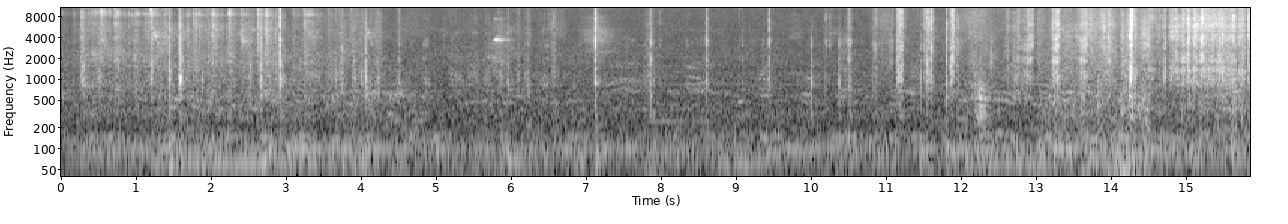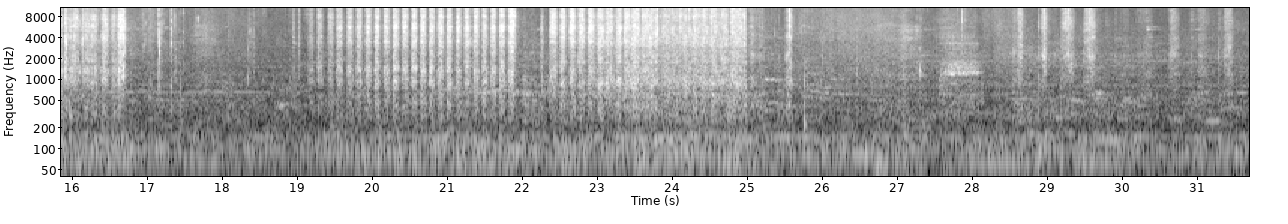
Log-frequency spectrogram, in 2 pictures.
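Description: Hand tool working small wooden patches and cleats inside an old violin's top: light chisel clicks and scrapes at first, then three bursts of rapid back-and-forth rubbing strokes on the wood, the last two loudest, in the second half.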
